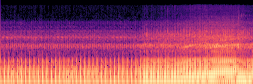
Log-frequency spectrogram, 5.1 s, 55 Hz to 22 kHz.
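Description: A 2012 Ducati Diavel fitted with a Termignoni exhaust idles with a loud, lumpy twin-cylinder pulse close by, then revs up into a rising, continuous roar as it pulls away.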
